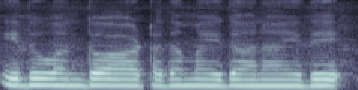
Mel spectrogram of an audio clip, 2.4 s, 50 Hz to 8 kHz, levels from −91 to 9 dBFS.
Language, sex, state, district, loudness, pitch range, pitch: Kannada, male, Karnataka, Bidar, -14 LUFS, 155-165 Hz, 160 Hz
